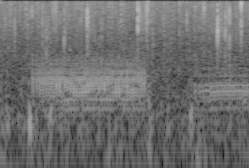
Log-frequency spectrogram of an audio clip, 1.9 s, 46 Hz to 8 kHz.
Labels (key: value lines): label: biophony, croak
recorder: SoundTrap 500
